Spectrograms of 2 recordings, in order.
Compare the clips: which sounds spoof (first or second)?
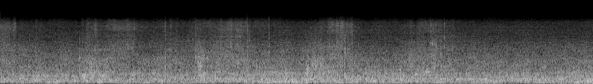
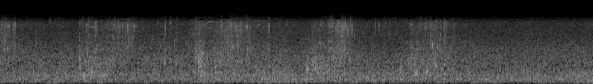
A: first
